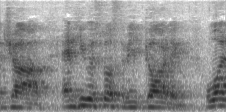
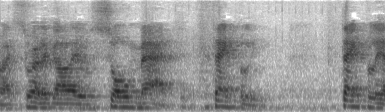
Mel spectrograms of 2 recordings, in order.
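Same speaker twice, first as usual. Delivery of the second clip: usual speaking voice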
